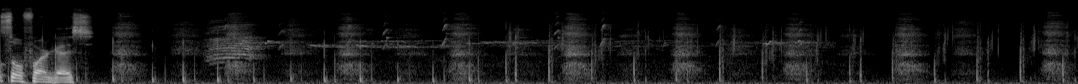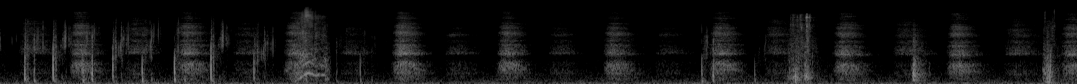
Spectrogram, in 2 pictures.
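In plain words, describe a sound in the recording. Footsteps run quickly and steadily on pavement.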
